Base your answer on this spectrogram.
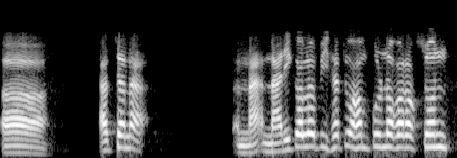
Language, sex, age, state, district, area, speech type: Assamese, male, 60+, Assam, Nalbari, rural, conversation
